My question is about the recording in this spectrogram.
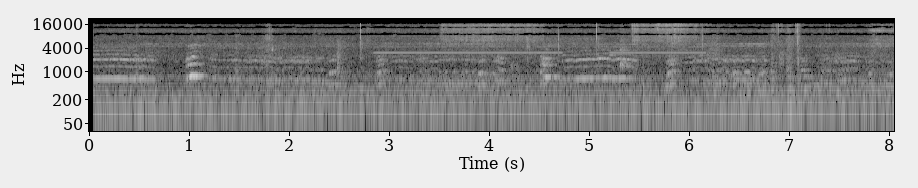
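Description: A sedated dog whining and whimpering in short high-pitched calls, the loudest about a second in. A faint steady high tone sounds twice in the middle, over a low steady hum.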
